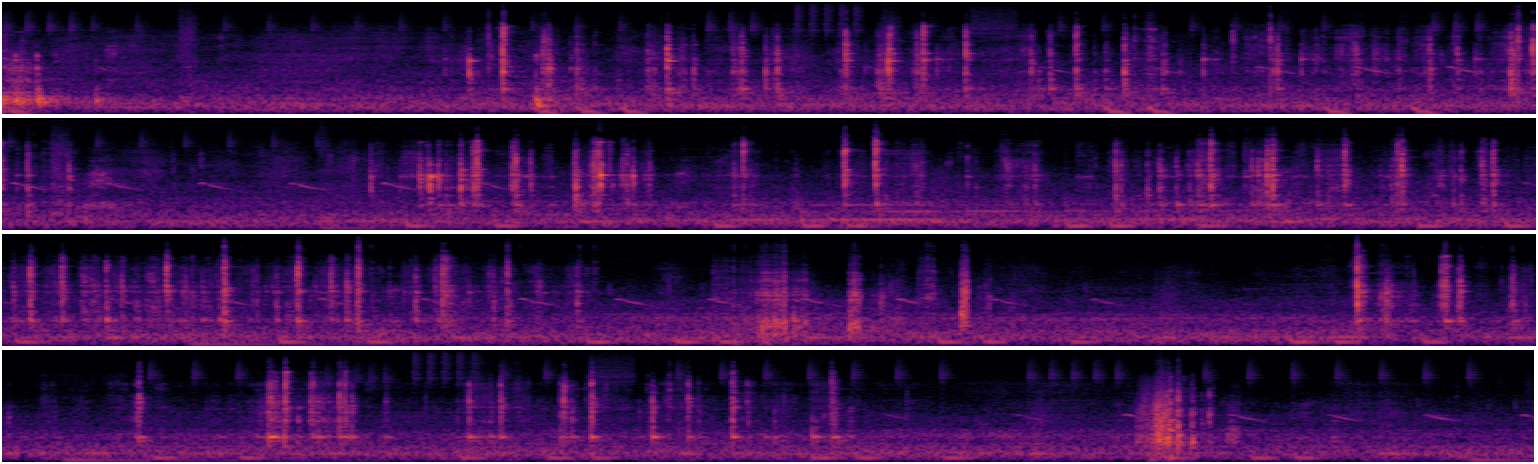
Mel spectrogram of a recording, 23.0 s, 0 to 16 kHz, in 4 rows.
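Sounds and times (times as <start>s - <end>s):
metallic clinking of hand tools: 0.0s - 13.7s.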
